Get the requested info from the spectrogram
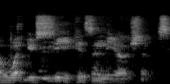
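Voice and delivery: ordinary talk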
